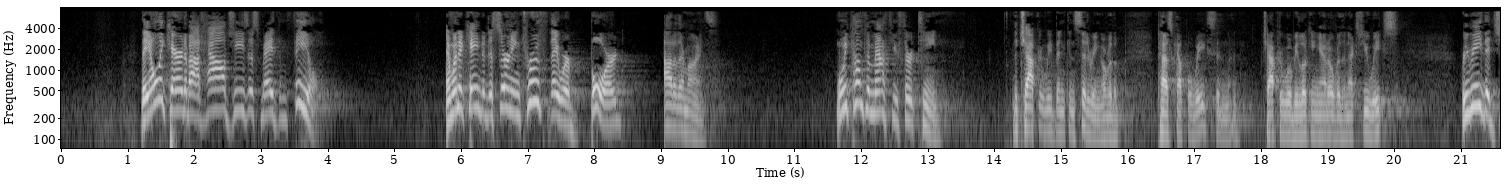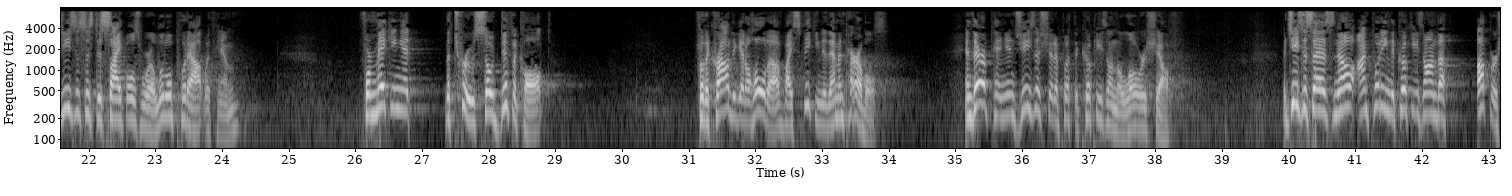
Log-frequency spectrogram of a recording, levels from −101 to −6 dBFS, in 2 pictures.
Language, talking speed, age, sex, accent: English, 150 wpm, 50-69, male, American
